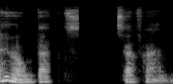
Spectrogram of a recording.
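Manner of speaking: disappointed, let-down tone. Told a new friend has been found for them, the character replies disappointed. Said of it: "you sounded disappointed".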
